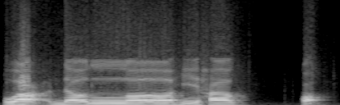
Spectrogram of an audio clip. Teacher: Bila kita berhenti pada qalqalah yang mana dia ada sabdu di hujung ayat, maka kita kena lambatkan sikit lantunan dia. Kita panggil dia dengan qalqalah akbar.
